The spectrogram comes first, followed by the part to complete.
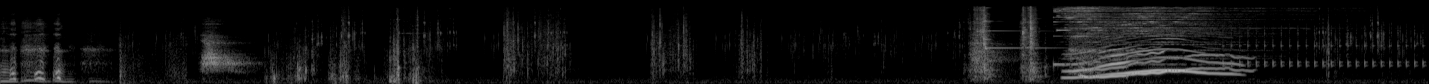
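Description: Scattered soft clicks and rustles of cartoon sound effects, then near the end a brief high tone followed by a long cartoon-voice 'ooh' that rises and then falls.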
